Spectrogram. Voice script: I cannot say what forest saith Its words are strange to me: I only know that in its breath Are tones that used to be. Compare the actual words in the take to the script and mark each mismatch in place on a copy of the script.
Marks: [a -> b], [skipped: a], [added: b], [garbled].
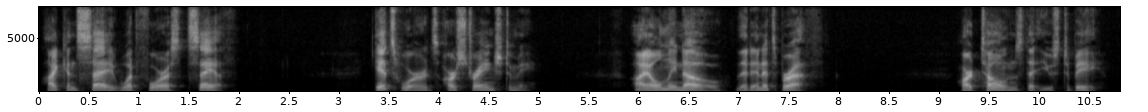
I [cannot -> can] say what forest saith Its words are strange to me: I only know that in its breath Are tones that used to be.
